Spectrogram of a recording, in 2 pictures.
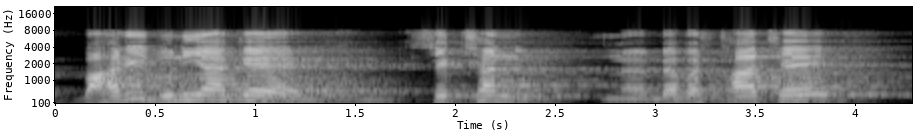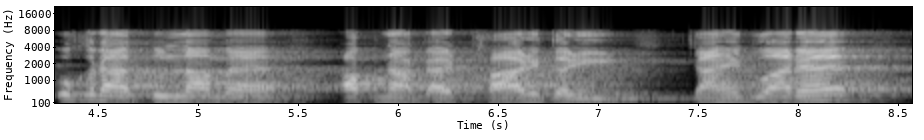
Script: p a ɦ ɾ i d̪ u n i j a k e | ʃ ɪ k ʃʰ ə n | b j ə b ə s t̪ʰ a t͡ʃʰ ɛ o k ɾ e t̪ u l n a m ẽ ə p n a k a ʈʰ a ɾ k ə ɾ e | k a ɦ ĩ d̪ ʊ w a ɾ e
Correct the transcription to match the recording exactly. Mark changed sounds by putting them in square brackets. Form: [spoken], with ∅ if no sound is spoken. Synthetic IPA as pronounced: [b] a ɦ ɾ i d̪ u n i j a k e | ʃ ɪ k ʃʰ ə n | b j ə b ə s t̪ʰ a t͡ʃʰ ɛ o k ɾ [a] t̪ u l n a m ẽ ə p n a k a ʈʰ a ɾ k ə ɾ [i] | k a ɦ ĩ d̪ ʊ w a ɾ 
